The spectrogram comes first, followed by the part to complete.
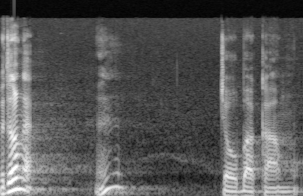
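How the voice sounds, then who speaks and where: A man teaching a religious lesson in sermon style, firing rhetorical questions at his listeners and reciting Arabic verses slowly and drawn out. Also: low voice. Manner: lively, fires rhetorical questions at the audience. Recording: long reverb, hall-like room.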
